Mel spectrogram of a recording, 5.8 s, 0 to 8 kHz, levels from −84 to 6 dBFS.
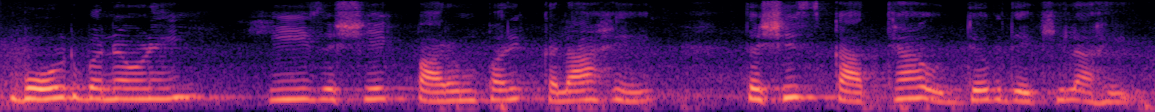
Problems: background sounds at intervals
